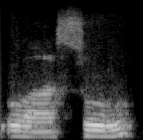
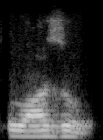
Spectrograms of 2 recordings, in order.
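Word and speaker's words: oiseau: something different oazo so if I write that that would be oaso it's not oaso it's oazo Perhaps with Z.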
